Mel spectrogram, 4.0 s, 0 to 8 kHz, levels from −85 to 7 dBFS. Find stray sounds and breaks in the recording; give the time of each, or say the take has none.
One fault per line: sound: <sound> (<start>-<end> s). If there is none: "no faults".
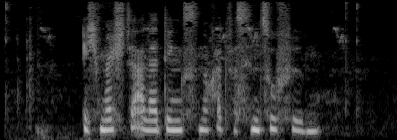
no faults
